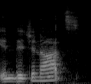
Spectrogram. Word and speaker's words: Indigenauts: The Indigenauts. The Indigenauts? This is the Indigenauts? One of their posters. Indigenauts. Indigenauts. Live at Ocho. The Indigenauts. Not nuts, honey.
